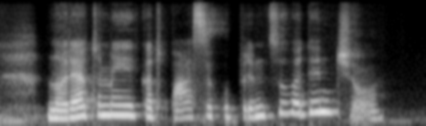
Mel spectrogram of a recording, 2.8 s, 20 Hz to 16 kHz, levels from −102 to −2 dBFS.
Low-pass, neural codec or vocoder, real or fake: 14.4 kHz; autoencoder, 48 kHz, 32 numbers a frame, DAC-VAE, trained on Japanese speech; fake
